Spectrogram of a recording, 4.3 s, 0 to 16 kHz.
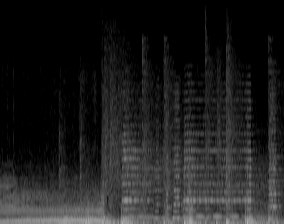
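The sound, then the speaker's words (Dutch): A Montbéliarde cow, a cattle breed from the Montbéliard region, gives a long, low moo. Shorter lowing calls and some uneven, rough vocal sounds follow. “In deze contreien bijvoorbeeld werd aan het einde van de 19e eeuw een runderras gefokt, de Montbéliarde.”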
